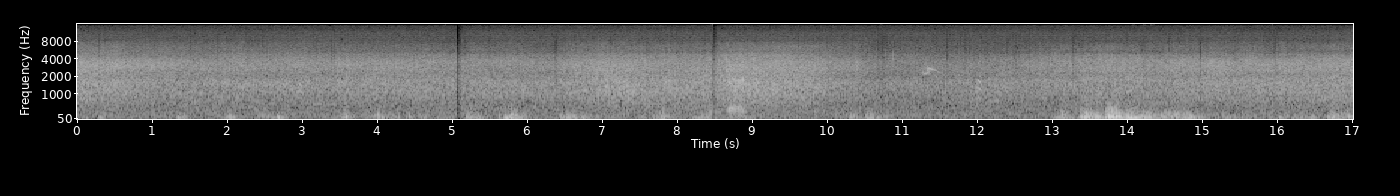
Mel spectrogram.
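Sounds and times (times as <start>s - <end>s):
surf on beach: 0.0s - 17.0s
wind buffeting microphone: 1.2s - 9.0s, 10.0s - 17.0s.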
